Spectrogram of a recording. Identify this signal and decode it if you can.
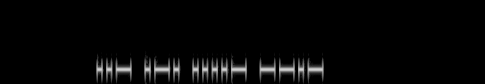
Morse code, heard as a keyed tone, about 25 wpm, 700 Hz. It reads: UR4Q
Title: DXCC-100 Call Signs - 4 Characters - Repeated 2x - 25wpm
